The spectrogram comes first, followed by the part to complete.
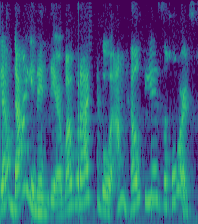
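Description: With an American accent, a woman talks at a very fast pace, her pitch swinging very widely. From New York. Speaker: birth worker; guest. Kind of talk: interview. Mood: animated, confident. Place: home room. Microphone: video call.

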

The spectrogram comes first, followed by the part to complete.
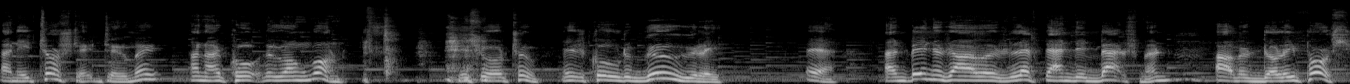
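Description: Delivery comes at a very slow pace with long, frequent pauses. Faint music plays in the background. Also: man, high pitch for a man. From England. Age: 80s+. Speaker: centenarian former pupil. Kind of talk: interview answer. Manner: reminiscing, anecdotal. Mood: amused, storytelling. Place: home room.

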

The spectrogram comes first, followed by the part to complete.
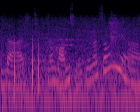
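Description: Loud background noise sits behind a woman's voice. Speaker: vlogger. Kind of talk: casual vlog chat. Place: shop. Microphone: phone near.

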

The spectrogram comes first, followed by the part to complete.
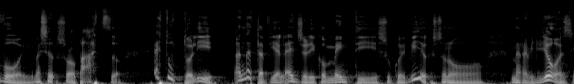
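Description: The talking moves at a fairly quick pace over a quiet background. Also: man. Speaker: tech podcaster; tech news host. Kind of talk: casual monologue. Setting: apartment. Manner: close to mic, low gain. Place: home room. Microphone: very close to mic, low gain; studio mic.

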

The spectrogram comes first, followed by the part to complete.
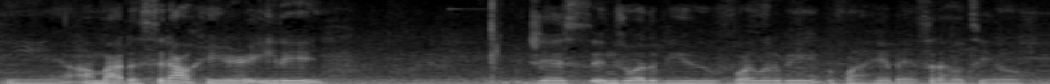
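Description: A woman talks at a moderate pace, her dry sound carrying no echo, with noticeable background noise. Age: 20s. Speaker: travel vlogger. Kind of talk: casual travel vlog narration. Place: street. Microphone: phone near.

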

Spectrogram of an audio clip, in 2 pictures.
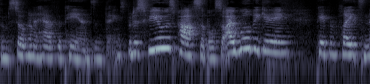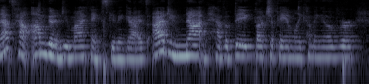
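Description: A woman talks at a very fast pace with audible room echo. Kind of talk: casual vlog chat. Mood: cheerful, pleased about deals. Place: home room. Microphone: phone near.

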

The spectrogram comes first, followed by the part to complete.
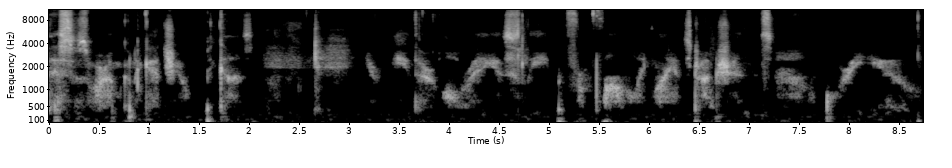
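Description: Soft-spoken, a man whispers. His voice stays low and hushed throughout. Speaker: ASMR creator. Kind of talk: soft-spoken ASMR guided relaxation. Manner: soft close-mic ASMR whisper. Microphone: studio mic.

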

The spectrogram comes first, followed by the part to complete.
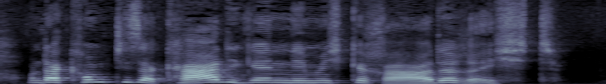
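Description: A woman's high-pitched voice with very wide pitch swings, over a quiet background. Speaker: knitting podcaster. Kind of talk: casual video podcast chat. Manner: chatty with many fillers.

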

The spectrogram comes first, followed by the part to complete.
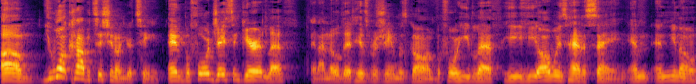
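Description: Over a quiet background, a man talks at a moderate pace with ordinary pitch variation and hardly any pauses. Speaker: sports commentator vlogger. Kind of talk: commentary. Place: home room. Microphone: phone near.

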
